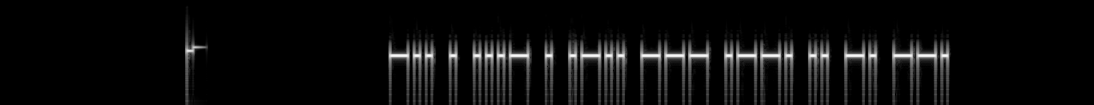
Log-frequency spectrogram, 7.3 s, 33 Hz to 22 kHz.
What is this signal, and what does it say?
Morse code, heard as a keyed tone, about 30 wpm, 700 Hz. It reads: DEVELOPING
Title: ING Suffix - Top 100 Words with Base Words 30wpm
